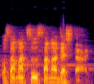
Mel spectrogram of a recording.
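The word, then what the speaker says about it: お粗末さまでした: I was just wondering, how do you pronounce this Japanese again? Osama something. I'm sorry. Osamatsu sama deshita something. Yeah, Osamatsu sama deshita.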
